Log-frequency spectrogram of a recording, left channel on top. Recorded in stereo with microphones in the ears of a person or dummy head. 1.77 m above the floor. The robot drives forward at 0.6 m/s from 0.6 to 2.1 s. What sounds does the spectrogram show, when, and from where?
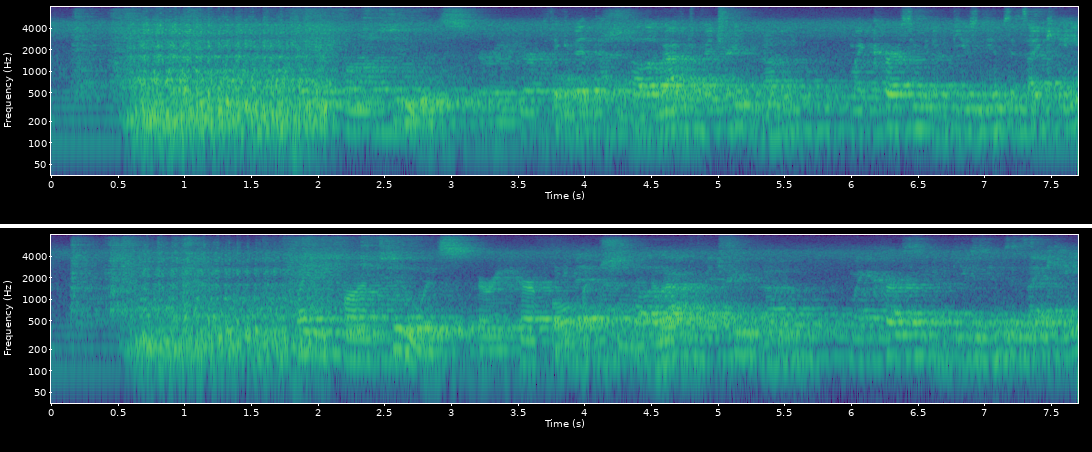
0.1 s cutlery clinking: 50° right (ahead or behind), 2.5 m; by 2.8 s 35° right (ahead or behind), 3 m
1.8 s a man speaking: 50° right (ahead or behind), 0.9 m; by 4.7 s 40° right (ahead or behind), 1.0 m
3.7 s a man speaking: 35° left (ahead or behind), 3 m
